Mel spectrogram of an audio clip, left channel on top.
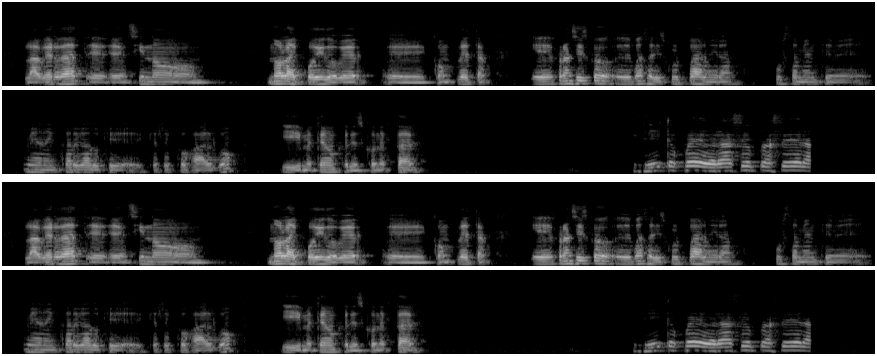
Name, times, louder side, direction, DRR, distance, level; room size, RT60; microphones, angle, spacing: voice 1, 0.2-2.1 2.7-4.9 5.3-7.4 7.7-8.7 8.9-11.1 11.5-13.0, equal, 5° right, 0.8 m, -29 dB
voice 2, 15.0-16.8, left 1 dB, 65° left, 3.2 m, -29 dB
head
